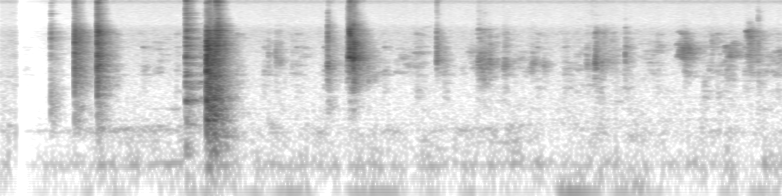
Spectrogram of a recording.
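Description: Sharp taps and clinks against ceramic bowls as an egg is knocked on the rim of a bowl and cracked into minced meat. The loudest knocks come about two seconds in, followed by lighter taps.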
